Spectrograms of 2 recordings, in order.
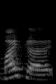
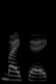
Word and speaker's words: Mika: So it's like Micah if you're British. It is like Micah, yes. I think Micah is probably how it was intended.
